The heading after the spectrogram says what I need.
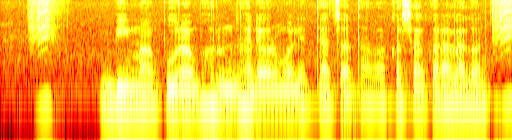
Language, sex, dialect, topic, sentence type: Marathi, male, Varhadi, banking, question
